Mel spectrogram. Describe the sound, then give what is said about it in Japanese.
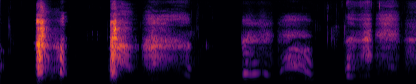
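Two sharp, harsh coughs about a second apart, followed by a few softer voiced sounds like low groans or muffled murmurs, all fairly quiet. “咳が。”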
